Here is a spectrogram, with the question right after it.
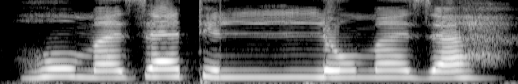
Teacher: ہم یہ تنوین کو لام میں داخل کر کے بغیر غنہ کے لیکن تشدید کے ساتھ یہ حکم کو ادا کریں گے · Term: ادغام بغیر غنہ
